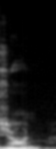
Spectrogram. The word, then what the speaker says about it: jaune: Dink said the French word for yellow sounds just like Joan.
